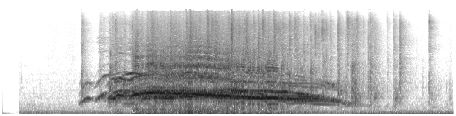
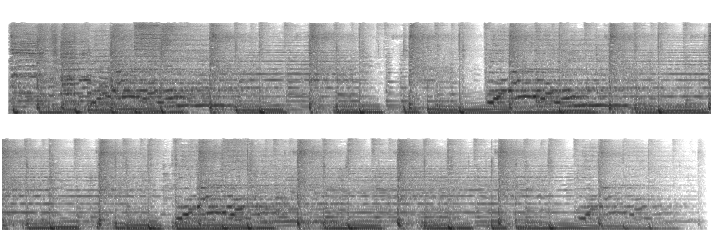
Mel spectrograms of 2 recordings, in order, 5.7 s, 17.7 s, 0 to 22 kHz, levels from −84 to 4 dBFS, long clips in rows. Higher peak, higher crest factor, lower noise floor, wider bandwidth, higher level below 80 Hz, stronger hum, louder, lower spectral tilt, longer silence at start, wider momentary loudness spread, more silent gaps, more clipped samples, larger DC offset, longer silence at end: about the same, -2 dBFS vs 0 dBFS; second, 10 dB vs 18 dB; about the same, -42 dBFS vs -40 dBFS; first, 16.5 kHz vs 10.5 kHz; second, -34 dBFS vs -22 dBFS; neither; first, -9 LUFS vs -18 LUFS; second, -3 dB/octave vs -4.5 dB/octave; first, 0.3 s vs 0.1 s; first, 19 LU vs 7 LU; neither; neither; first, 1% vs 0.3%; first, 0.65 s vs 0.15 s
